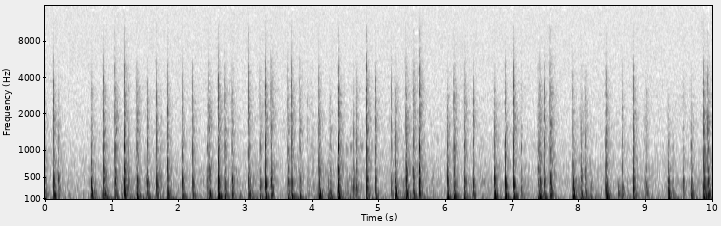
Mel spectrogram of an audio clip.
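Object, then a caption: Closed cardboard shoe box. Long nails and fingertips tap near the top edge of a large, closed, hollow red cardboard Valentino boot box. A steady run of quick, dull, hollow taps, mostly low in tone with a few sharper nail clicks, each dies away almost at once.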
